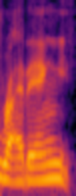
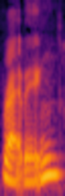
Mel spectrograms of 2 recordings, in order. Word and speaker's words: Reading: She was a student in the early '70s in Reading, UK, pronounced Reading rather than reading as in books.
